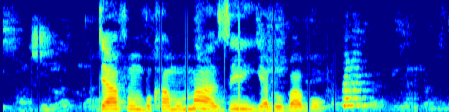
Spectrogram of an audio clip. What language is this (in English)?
Kinyarwanda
